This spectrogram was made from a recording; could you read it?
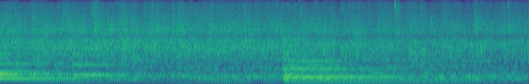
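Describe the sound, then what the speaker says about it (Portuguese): A church congregation claps in praise for Jesus, a steady wash of hand-claps with musical tones beneath that swells louder partway through. "Quem pode dar um louvor de palmas para Jesus, por favor?"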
